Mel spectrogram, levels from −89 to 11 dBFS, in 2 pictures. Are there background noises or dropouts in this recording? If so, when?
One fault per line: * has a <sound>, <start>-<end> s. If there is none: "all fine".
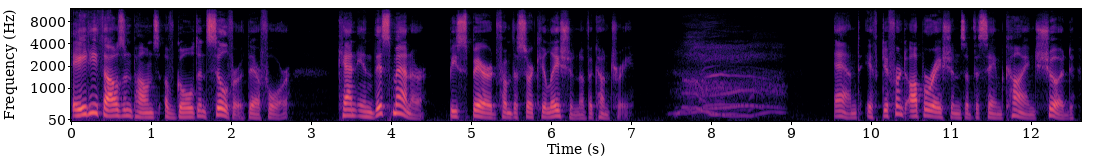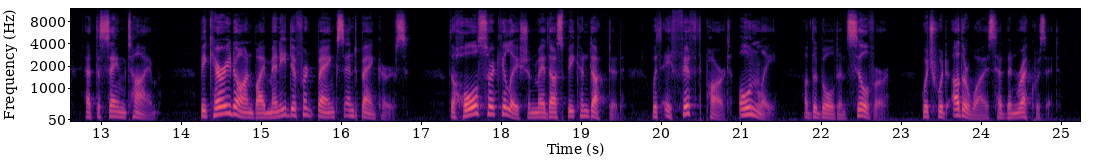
* has a breath, 7.4-9.0 s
